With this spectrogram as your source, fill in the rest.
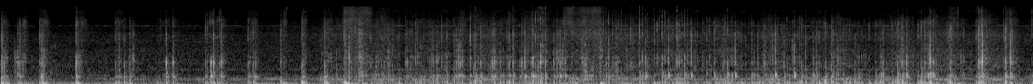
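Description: A full-size inflated hollow Adidas soccer ball with synthetic leather panels is held up close and tapped rapidly with short painted fingernails and fingertips. Dense, quick taps make dull, hollow low thumps, with light crinkly clicks from the nails on the panels. Each tap dies away almost at once.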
